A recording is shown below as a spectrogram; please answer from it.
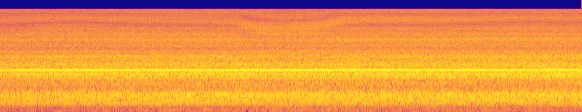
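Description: A hair dryer blows steadily on wet dye spray over paper, a loud continuous whooshing roar with a high whine and no pauses.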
